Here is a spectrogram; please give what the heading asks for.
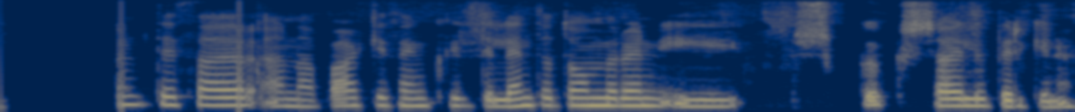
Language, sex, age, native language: Icelandic, female, 30-39, Icelandic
